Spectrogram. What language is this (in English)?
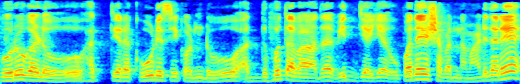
Kannada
